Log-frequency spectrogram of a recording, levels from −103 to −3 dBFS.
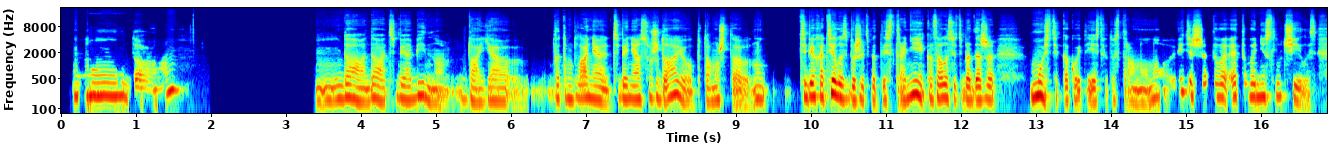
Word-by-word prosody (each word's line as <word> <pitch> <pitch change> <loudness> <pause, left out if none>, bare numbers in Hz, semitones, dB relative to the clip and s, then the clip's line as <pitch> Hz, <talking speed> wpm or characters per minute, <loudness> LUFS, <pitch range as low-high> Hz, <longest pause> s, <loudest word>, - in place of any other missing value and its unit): Ну 200 0 +2
да. 160 - -1 2.3
М, 165 +2 -2
да, 175 -4 +1
да, 160 -1 0
тебе 180 -4 -3
обидно. 170 - -1
Да, 170 -12 -5
я, 155 0 -3
м, - - -13 0.2
в 240 -6 -10
этом 175 -1 -2
плане 175 -6 +1
тебя 180 -2 -1
не 175 - 0
осуждаю, 180 +1 0
потому 155 +1 -5
что, 165 - -2
ну, 170 -1 -3 0.4
тебе 195 0 +4
хотелось 190 -1 +6
бы 160 - +1
жить 165 0 -2
в - - -8
этой 160 0 -3
стране 200 +9 +3
и - - -1
казалось, 175 0 +1
у 170 - -3
тебя 165 - +1
даже 165 +1 +2 0.4
мостик 195 0 +4
какой-то 155 - -3
есть 150 0 -1
в - - -21
эту 165 - -12
страну. 140 -2 -3
Но 180 +5 -2 0.3
видишь, 250 -7 +1
этого 190 -1 -2
этого 195 +2 -2
не 190 0 +3
случилось. 195 -4 -3
175 Hz, 155 wpm, -23 LUFS, 160-195 Hz, 2.3 s, хотелось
